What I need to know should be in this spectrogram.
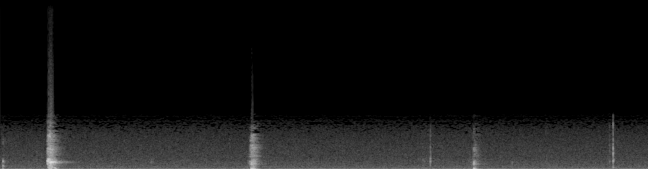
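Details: Ringo's cough, new on waking this morning: a few short, harsh cough bursts with quiet gaps between, indoors over a steady low hum.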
